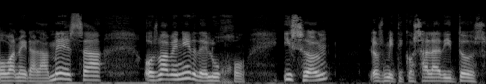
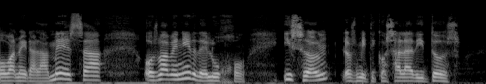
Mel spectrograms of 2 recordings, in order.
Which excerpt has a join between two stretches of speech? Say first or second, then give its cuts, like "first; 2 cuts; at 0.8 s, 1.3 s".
second; 1 cut; at 3.4 s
